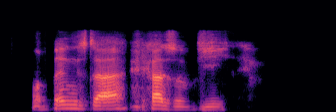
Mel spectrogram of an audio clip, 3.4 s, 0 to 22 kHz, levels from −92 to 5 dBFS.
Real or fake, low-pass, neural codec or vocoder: fake; 7.2 kHz; codec, 16 kHz, 1.1 kbps, Voila-Tokenizer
